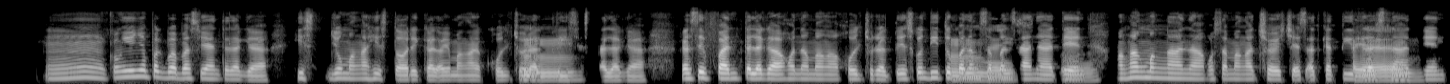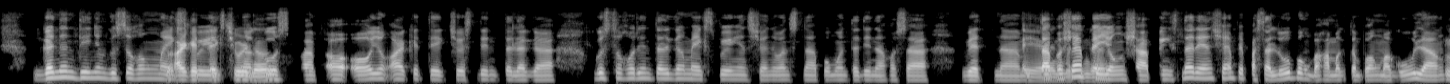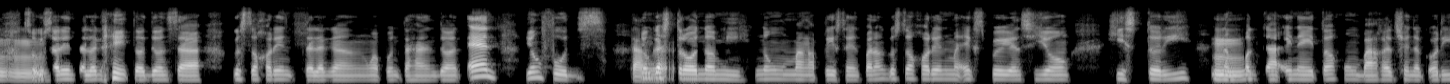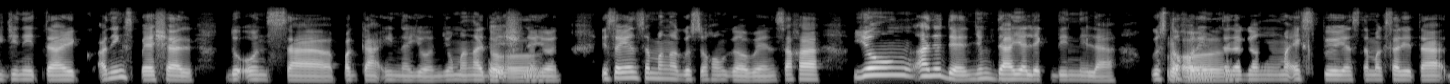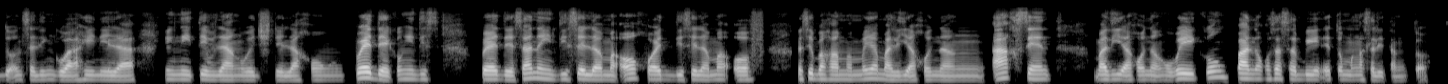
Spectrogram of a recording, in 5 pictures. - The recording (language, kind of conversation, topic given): Filipino, advice, Paano ko malalampasan ang kaba kapag naglilibot ako sa isang bagong lugar?
- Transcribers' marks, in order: in English: "goosebump"; laughing while speaking: "ito"; in English: "gastronomy"; in English: "originate"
